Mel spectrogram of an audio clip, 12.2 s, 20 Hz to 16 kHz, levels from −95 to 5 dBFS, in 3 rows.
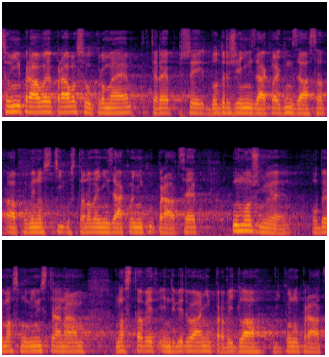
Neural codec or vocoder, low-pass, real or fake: codec, 16 kHz, 16 kbps, FreqCodec, smaller model; 7.2 kHz; fake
